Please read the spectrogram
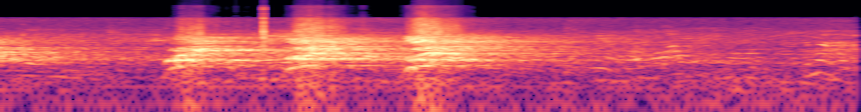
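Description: A dog barking loudly, three sharp barks about half a second apart, each echoing in a large hall.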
